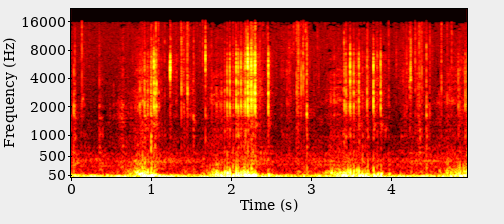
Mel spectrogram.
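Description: A utility blade scrapes the surface of a solid purple dry bar of soap. The result is a continuous series of dry, crunchy scraping strokes with bright, crackling bursts over a soft low rumble.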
